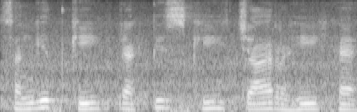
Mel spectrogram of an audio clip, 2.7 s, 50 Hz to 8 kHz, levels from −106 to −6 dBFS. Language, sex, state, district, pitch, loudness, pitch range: Hindi, male, Chhattisgarh, Raipur, 150 Hz, -16 LUFS, 145-165 Hz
